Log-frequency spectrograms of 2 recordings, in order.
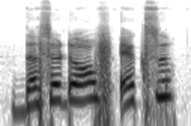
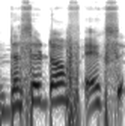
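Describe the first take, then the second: First: "The set of X" drawn out very slowly, a little higher and louder; slowly read out. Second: Said in the usual way. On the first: Shown as a demonstration. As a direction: read every word of "The set of X" slowly and clearly for the class. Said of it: "इसको बोलना है". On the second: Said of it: "ऐसे बोलना है".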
